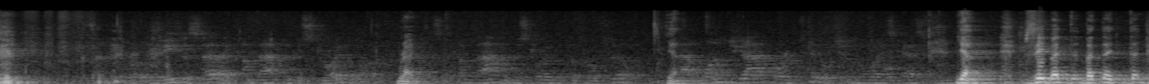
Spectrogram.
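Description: An older man speaks with animation into a microphone.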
